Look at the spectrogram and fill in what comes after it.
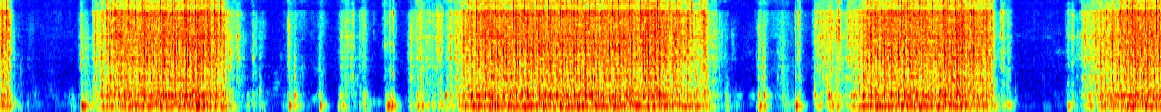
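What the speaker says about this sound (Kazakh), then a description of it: "Осылай айналдыра тігіп шығамыз." A sewing machine runs around the edge of a patchwork piece, its motor whirring in long steady bursts with short pauses between runs, close and fairly loud with no talking.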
